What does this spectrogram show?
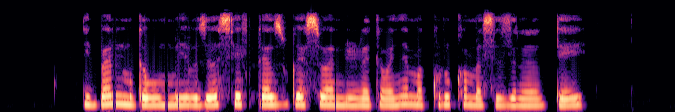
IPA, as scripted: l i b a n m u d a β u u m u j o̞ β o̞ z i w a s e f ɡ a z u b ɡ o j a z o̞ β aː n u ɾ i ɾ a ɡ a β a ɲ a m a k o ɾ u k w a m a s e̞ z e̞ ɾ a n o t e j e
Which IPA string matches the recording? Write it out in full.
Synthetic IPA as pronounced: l i b a n m u ɡ a β o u m u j o̞ β o̞ z i w a s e f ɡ a z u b ɡ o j a s o̞ β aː n u ɾ i ɾ a ɡ a β a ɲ a m a k u ɾ u k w a m a s e̞ z e̞ ɾ a n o t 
